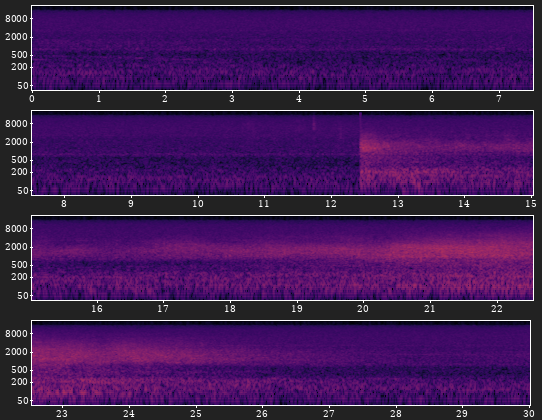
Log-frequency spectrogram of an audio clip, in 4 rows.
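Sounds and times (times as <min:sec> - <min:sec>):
motor vehicle passing: 0:12.4 - 0:26.4.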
